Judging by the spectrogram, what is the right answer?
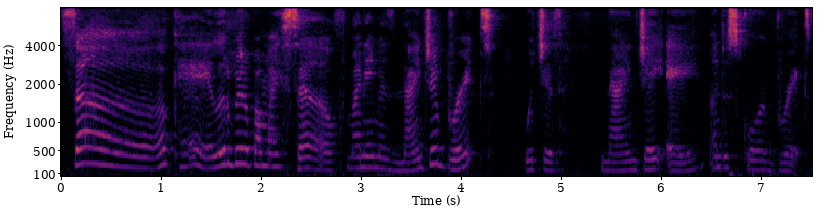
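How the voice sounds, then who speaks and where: An animated tone and very wide pitch swings fill a woman's medium-pitched speech. She talks at a fairly slow pace. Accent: American. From London, then Texas from age 12. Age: 30s. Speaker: vlogger. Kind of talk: casual chat.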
